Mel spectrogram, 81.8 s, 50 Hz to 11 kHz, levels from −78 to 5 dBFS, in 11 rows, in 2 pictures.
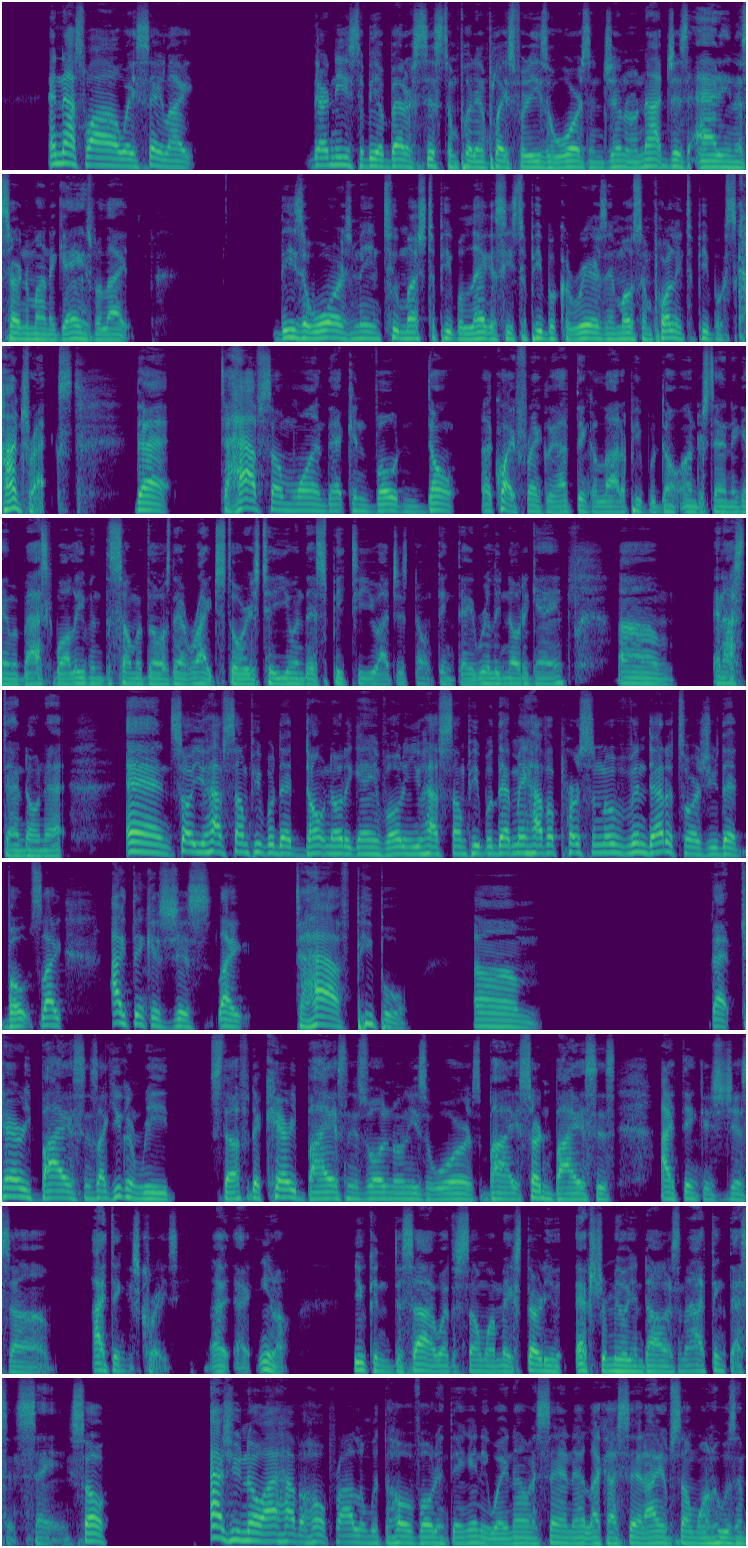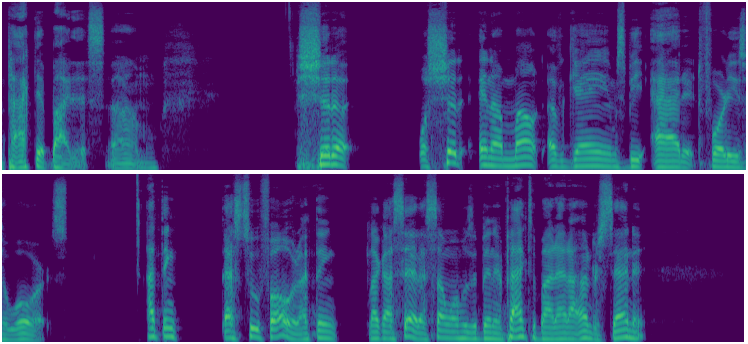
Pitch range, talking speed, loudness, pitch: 110-140 Hz, 185 wpm, -24 LUFS, 120 Hz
